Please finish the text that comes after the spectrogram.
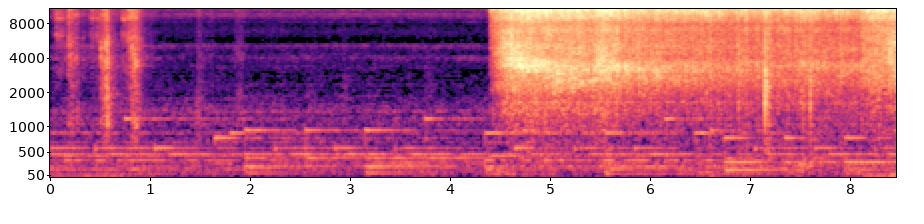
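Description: Seasoned meat hits a hot pan for searing, a loud steady sizzle bursting in halfway through after quieter kitchen clatter and faint background tones.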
